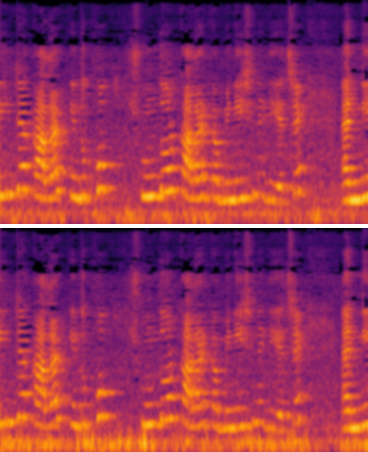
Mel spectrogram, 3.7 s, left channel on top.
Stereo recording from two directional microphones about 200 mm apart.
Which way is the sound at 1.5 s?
15° right (ahead or behind).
